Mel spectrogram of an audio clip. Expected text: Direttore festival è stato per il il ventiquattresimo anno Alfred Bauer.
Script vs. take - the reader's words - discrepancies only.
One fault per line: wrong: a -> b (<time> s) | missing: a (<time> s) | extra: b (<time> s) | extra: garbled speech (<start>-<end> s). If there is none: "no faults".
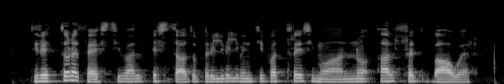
no faults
